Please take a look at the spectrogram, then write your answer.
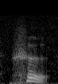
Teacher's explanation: h and an f okay so it's almost like a hoo it's like you're saying who but you're making a slight f with your bottom lip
